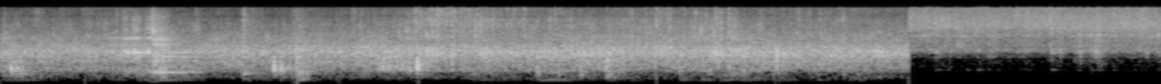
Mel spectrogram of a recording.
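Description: Potato chunks, peppers and wheat rice cakes sizzling in hot sugar syrup in a wok as they are stirred with a wooden spoon, with a few light knocks about a second in as the rice cakes drop in. Near the end the sizzle thins to a high hiss.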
